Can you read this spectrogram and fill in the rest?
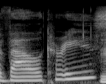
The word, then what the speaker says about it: Valkyries: But mine are tell me if I'm pronouncing it right, the Valkyries.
